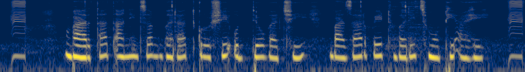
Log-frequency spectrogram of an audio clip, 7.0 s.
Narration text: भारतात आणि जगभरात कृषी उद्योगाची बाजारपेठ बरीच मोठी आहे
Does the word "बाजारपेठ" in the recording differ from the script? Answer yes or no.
no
